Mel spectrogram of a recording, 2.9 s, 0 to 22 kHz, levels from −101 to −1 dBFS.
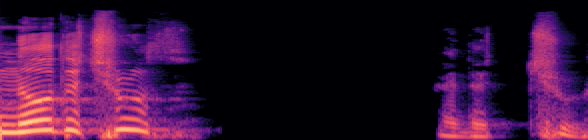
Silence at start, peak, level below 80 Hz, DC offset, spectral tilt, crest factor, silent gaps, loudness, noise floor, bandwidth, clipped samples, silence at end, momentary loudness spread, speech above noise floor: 0 s; -4 dBFS; -64 dBFS; under 0.1%; -5 dB/octave; 18 dB; 1.10-2.16 s; -19 LUFS; under -90 dBFS; 15 kHz; under 0.1%; 0 s; 21 LU; over 70 dB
